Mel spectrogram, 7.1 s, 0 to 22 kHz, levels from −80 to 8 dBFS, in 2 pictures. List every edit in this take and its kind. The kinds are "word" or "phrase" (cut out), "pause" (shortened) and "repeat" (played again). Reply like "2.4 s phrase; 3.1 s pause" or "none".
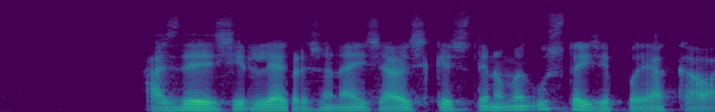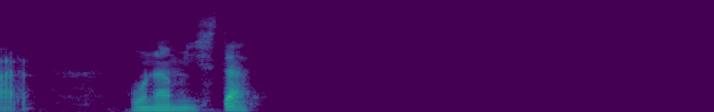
1.4 s word; 2.4 s word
